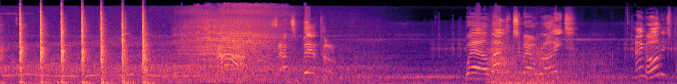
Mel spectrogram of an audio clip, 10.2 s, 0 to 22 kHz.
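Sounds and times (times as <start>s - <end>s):
hammer striking: 0.0s - 2.4s
low rumbling noise: 0.0s - 10.1s
speech: 9.8s - 10.1s.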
